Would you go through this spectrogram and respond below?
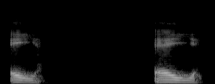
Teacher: it's kind of like an ah in the beginning and then a yeah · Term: complex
